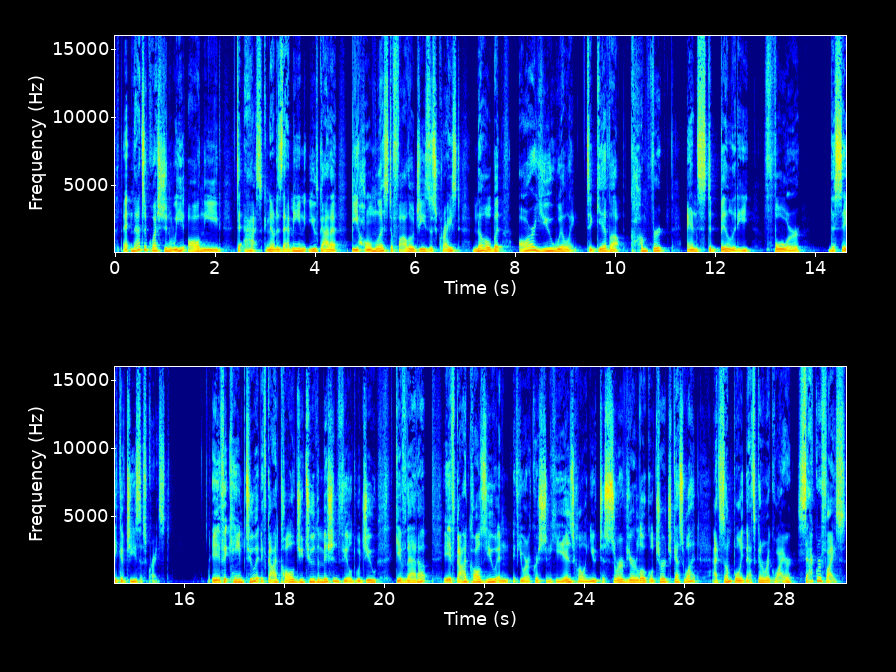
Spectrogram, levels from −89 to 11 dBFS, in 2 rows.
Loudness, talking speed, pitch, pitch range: -19 LUFS, 175 wpm, 155 Hz, 130-180 Hz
